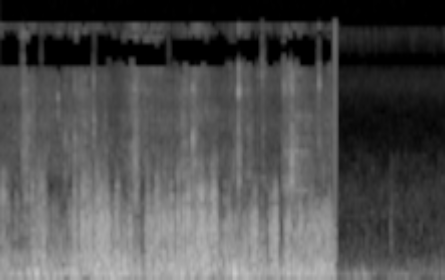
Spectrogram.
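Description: Gusty wind buffeting a phone's microphone, a heavy rumbling noise, as a thunderstorm approaches; it cuts off abruptly a little over three seconds in.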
